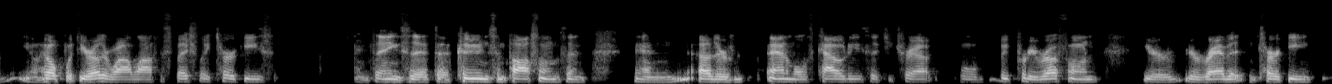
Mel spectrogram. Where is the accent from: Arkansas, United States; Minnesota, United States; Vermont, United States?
Arkansas, United States; So growing up in Arkansas, the natural state, I had ample opportunity to hunt a little bit of everything.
